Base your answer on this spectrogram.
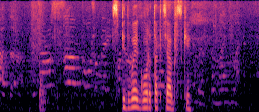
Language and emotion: Russian, neutral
